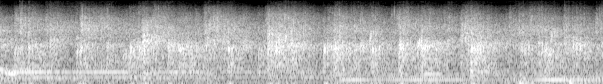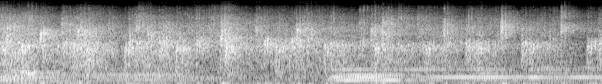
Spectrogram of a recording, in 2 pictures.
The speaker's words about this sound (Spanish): Dar un fuerte aplauso al Señor.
